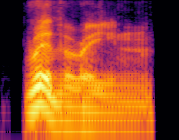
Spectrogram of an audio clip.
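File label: "riverine", British English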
